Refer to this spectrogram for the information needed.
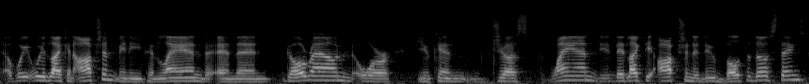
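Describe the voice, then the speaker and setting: A man's voice: a little high, moderate pace, hardly any pauses. A man giving casual, opinionated commentary, explaining aviation procedures in plain terms. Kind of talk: explanatory commentary on air traffic radio.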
